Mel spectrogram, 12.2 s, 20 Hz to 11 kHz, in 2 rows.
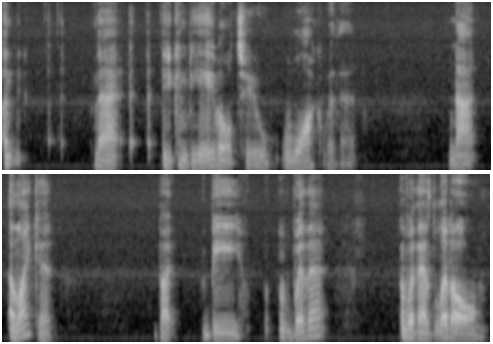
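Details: Presenter who stutters, speaking in an International Stuttering Awareness Day 2016 talk on acceptance and commitment therapy (ACT) for people who stutter; stuttering.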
